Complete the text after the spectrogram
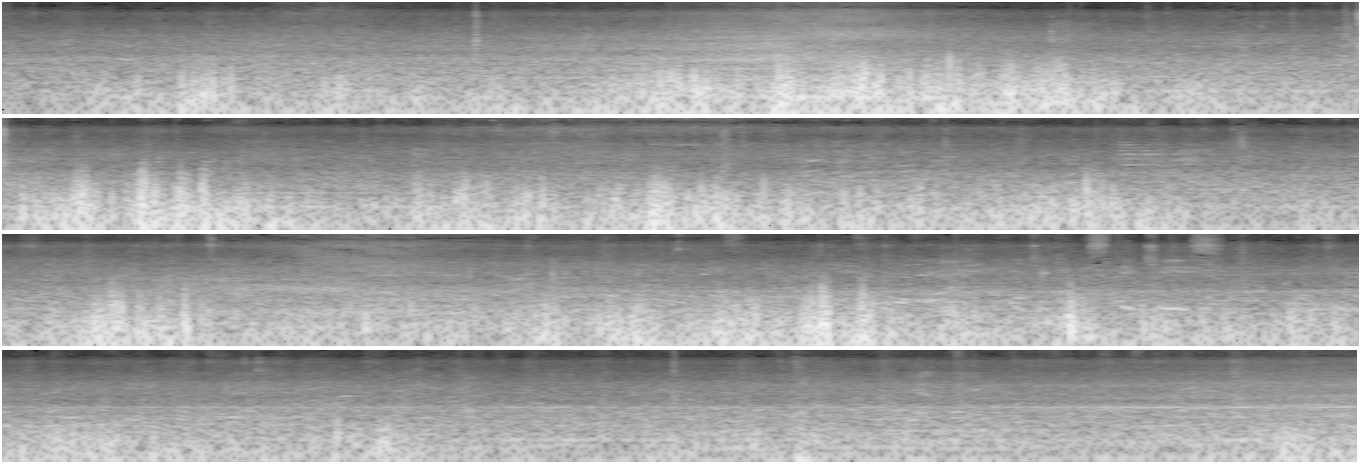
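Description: Light traffic hums along an open city street outdoors.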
